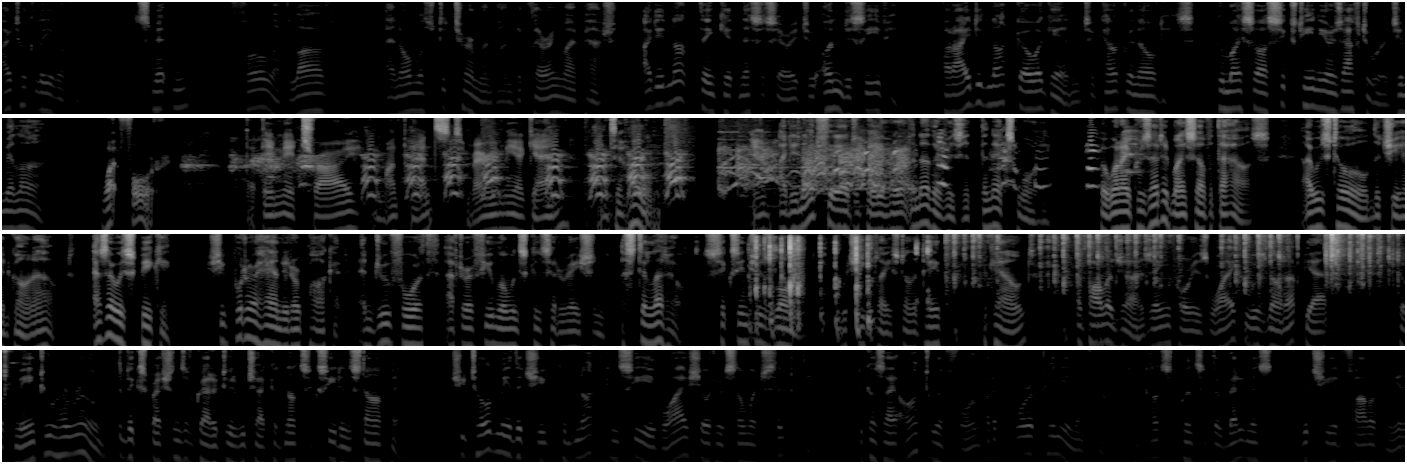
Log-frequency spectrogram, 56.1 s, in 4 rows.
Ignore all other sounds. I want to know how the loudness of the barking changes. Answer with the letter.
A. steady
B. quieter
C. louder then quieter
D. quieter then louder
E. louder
E.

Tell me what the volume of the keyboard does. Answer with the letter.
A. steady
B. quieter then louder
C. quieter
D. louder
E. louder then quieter
B.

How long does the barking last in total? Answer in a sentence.
You can hear the barking for 10 seconds altogether.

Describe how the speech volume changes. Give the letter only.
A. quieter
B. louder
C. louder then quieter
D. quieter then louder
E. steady
C.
